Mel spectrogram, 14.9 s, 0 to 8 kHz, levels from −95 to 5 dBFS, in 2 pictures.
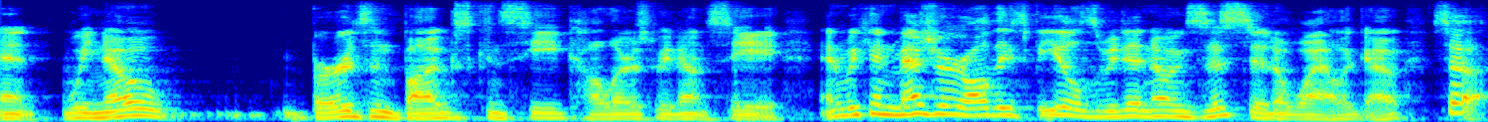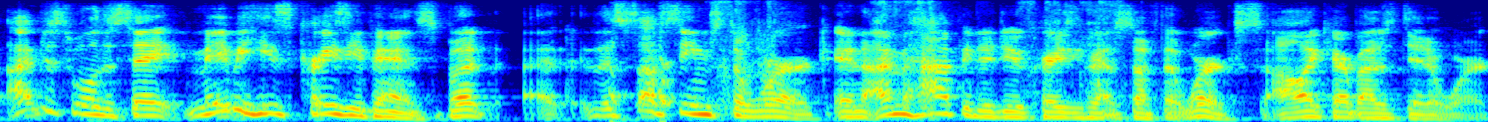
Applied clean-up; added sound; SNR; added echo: neural separator model SepFormer DNS4.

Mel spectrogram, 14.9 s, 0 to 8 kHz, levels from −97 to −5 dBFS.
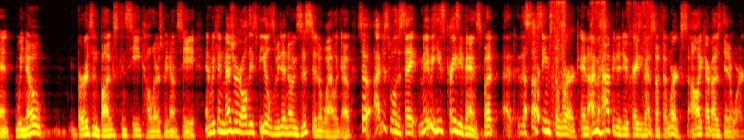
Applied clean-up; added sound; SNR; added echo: none; Writing; 17 dB; reverberation time 0.4 s.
